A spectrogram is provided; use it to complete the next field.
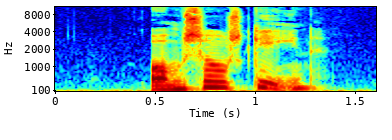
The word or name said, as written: omsorgsgen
